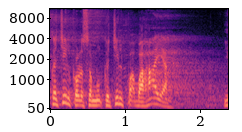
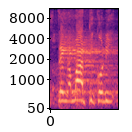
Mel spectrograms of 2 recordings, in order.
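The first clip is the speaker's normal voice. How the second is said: angry mother; 11 semitones higher, 9 dB louder, faster than usual. Retold or imitated. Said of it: "Marah mamanya".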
